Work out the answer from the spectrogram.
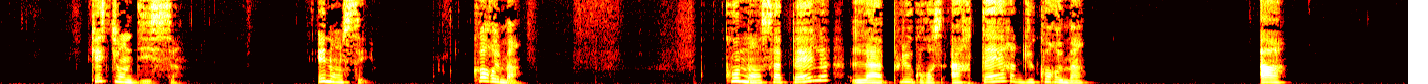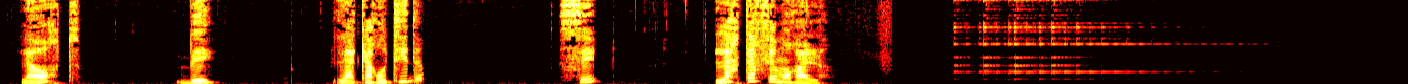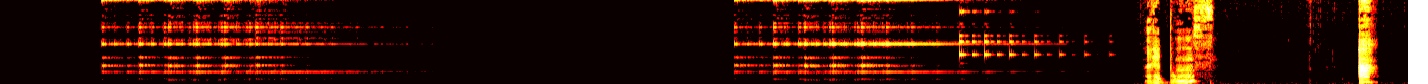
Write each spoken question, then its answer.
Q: Comment s'appelle la plus grosse artère du corps humain?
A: Réponse. A. L'aorte.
